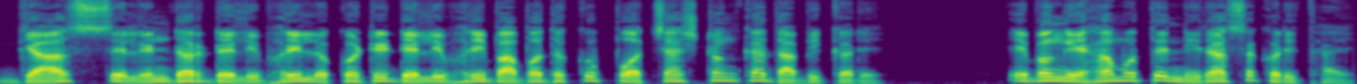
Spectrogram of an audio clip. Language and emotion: Odia, sad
